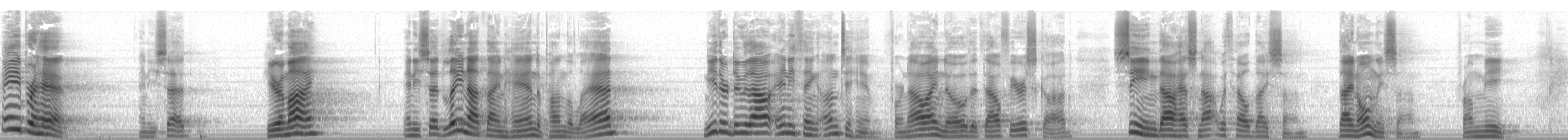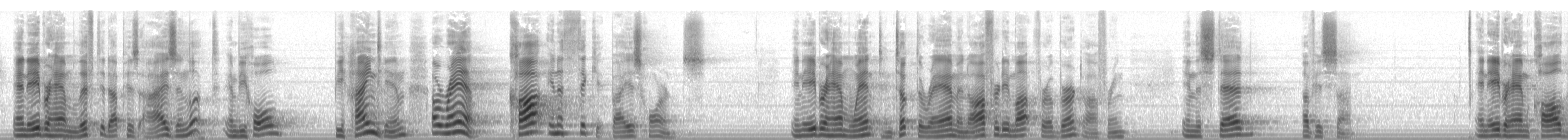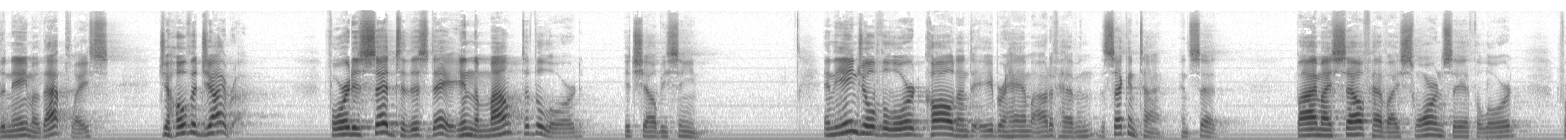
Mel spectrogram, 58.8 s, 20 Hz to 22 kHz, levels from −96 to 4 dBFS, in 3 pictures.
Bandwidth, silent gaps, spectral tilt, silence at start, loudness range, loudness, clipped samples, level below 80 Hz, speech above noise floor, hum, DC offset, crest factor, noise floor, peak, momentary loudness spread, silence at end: 16 kHz; none; -4 dB/octave; 0 s; 8 LU; -25 LUFS; under 0.1%; -58 dBFS; 30 dB; 60 Hz at -55 dBFS; under 0.1%; 24 dB; -56 dBFS; -2 dBFS; 18 LU; 0.6 s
